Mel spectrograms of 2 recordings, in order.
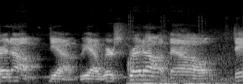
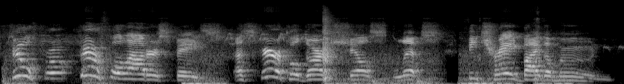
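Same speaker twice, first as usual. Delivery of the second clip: slow, raised, solemn verse; dramatic haiku recital; 6 semitones higher, slower than usual. Acted. Warrior reads off another haiku to the beast, declaiming. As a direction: declaim each line slowly and grandly. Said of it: "I read off another".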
